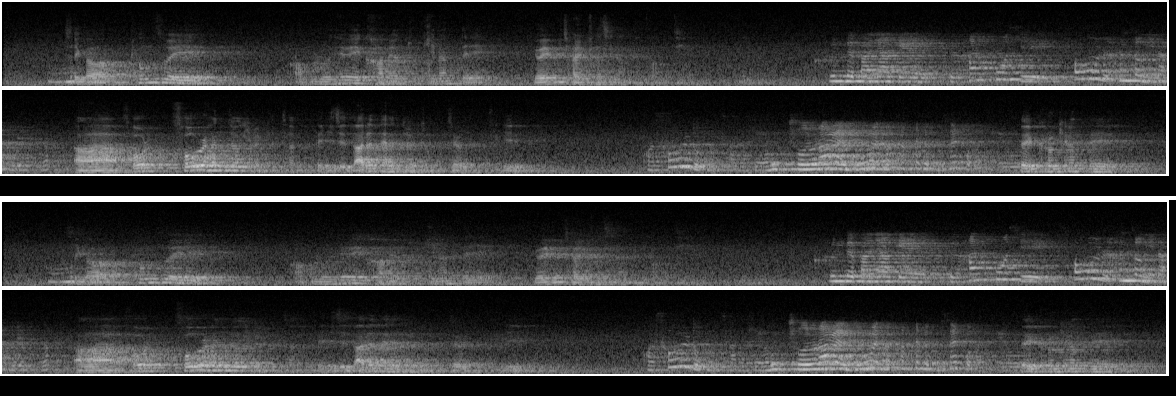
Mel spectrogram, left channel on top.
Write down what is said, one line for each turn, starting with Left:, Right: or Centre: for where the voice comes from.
Right: 그
Left: 제가 평소에 아 물론 해외에 가면 좋긴 한데 여행을 잘 가진 않는 것 같아요. 네.
Right: 근데 만약에 그 한 곳이 서울 한정이다 이래도요?
Left: 아 서울 서울 한정이면 괜찮은데 이제 다른 데 한정이 좀 문제가 생기겠네요.
Right: 어, 서울도 괜찮으세요? 저라면 너무 답답해서 못 살 것 같아요.
Left: 네 그렇긴 한데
